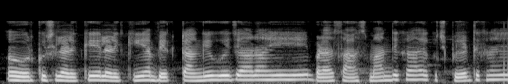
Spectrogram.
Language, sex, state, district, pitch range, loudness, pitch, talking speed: Hindi, female, Madhya Pradesh, Bhopal, 175-210 Hz, -12 LUFS, 195 Hz, 250 wpm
